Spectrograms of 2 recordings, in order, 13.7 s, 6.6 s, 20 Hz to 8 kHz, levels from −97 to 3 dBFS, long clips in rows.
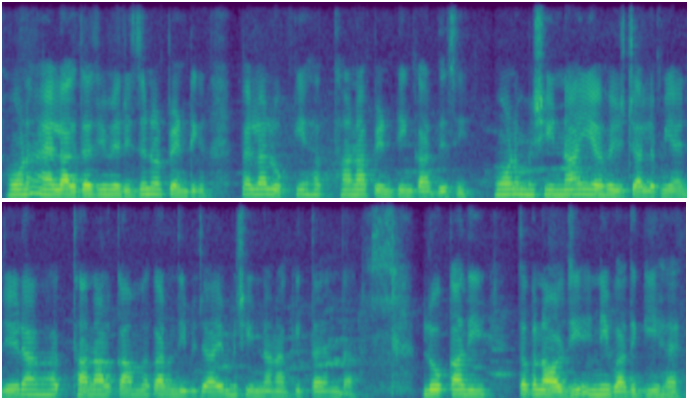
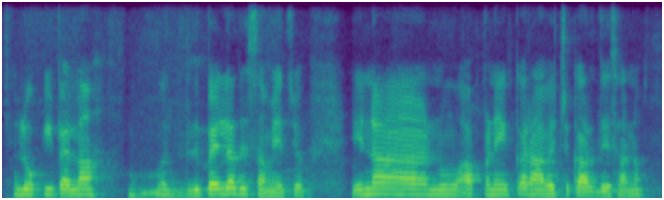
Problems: constant background noise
